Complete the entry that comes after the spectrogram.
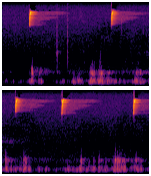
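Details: Pyrrhuloxia chicks in Terlingua, Texas, beg as their father, a trusting male fed by hand, brings food: five crisp high chips at uneven one-second gaps over a continuous low rumbling background.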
